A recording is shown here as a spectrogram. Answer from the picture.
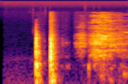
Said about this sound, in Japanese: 扉を開けると室内の温度が流れ込む。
